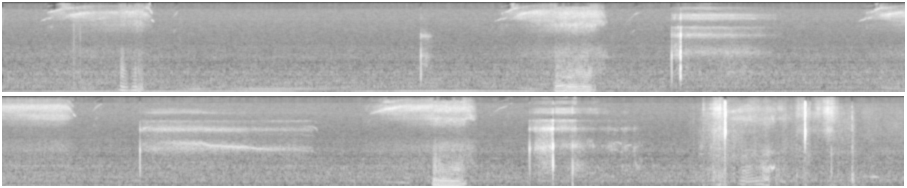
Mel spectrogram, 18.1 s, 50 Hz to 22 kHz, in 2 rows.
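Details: Sleeping rescued cat Taro, about 10–14 years old, taken in October 2024, nearly toothless from periodontal disease and long outdoor life, with very rough snoring and nasal breathing: raspy breathy snores roughly every four seconds over a low steady hum, with occasional faint clicks.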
